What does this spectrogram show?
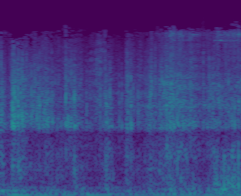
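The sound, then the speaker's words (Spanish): A handful of a hundred gold coins clinks and jingles continuously for a couple of seconds as they are handed over, a soft, bright metallic rustle, fairly quiet, with no one speaking. “Le voy a dar unas monedas.”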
